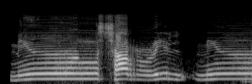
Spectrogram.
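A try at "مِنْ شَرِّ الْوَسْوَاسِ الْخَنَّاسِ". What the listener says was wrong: শা উচ্চারণটা স একদম খুব স্পষ্ট ভাবে বলতে হবে। শা শা এভাবে সা বলা যাবে না, বলতে হবে শা।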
